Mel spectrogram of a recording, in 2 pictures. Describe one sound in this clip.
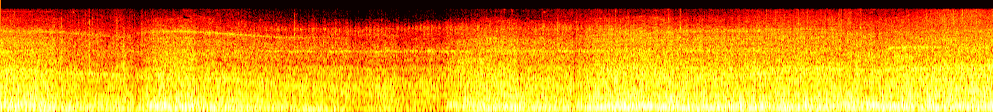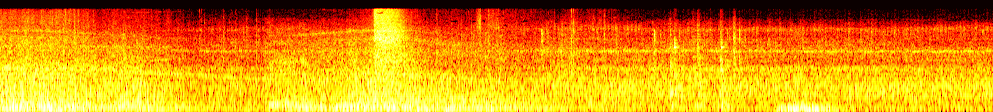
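Tyres crunch over rough gravel.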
